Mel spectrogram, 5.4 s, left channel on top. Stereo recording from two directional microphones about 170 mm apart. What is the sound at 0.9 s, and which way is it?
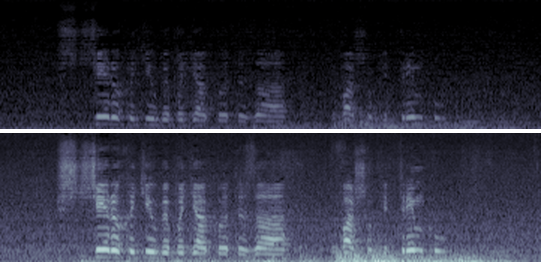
Speech, 45° right (ahead or behind).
